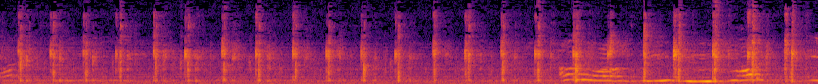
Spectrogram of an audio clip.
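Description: A small child's high voice, a few bending vocal sounds starting about four seconds in, over a rapid, even ticking of about five ticks a second.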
